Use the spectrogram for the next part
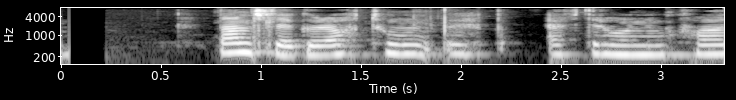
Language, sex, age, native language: Icelandic, female, 11, Icelandic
